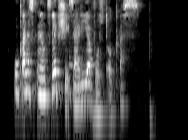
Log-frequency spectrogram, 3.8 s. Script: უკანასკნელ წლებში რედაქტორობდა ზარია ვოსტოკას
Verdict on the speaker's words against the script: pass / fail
fail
